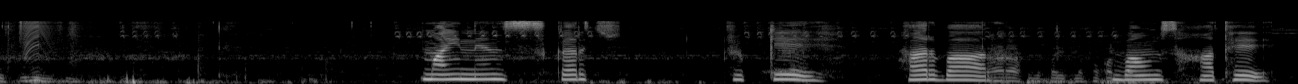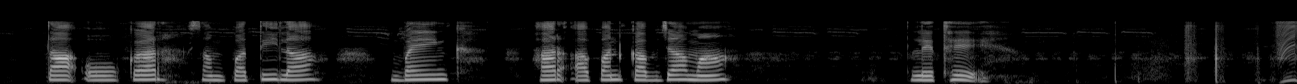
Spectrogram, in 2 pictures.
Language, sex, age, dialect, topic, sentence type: Chhattisgarhi, female, 25-30, Northern/Bhandar, banking, statement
